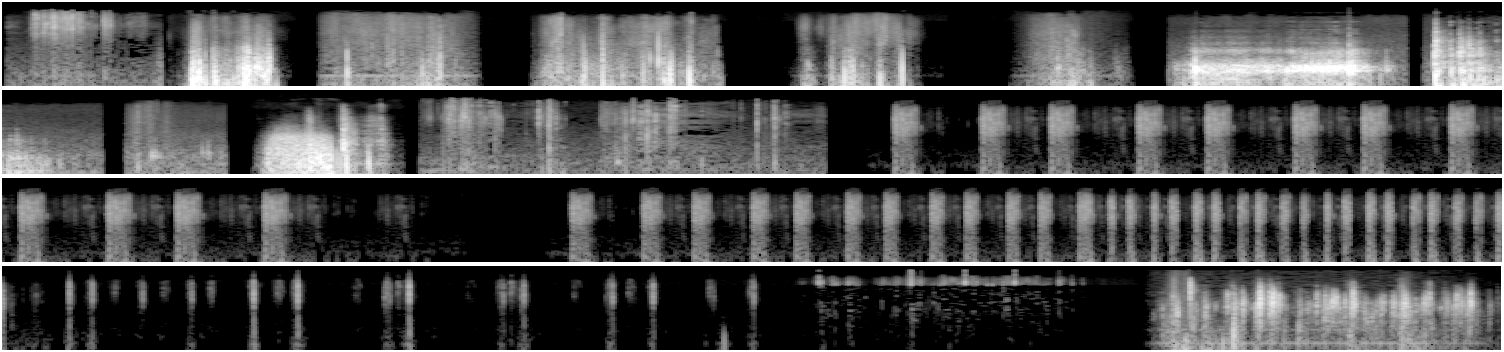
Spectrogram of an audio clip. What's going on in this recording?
About a minute of random folly I recorded for animation some projects.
